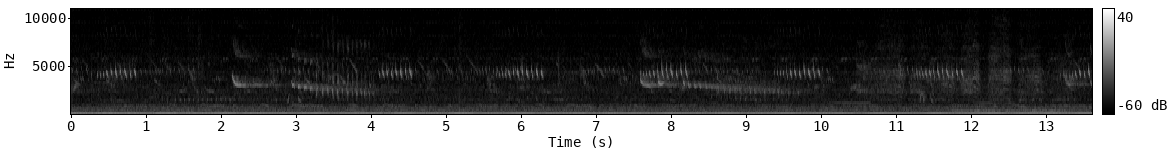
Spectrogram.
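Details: Pied kingfisher giving sharp, high twittering chirps and short descending trills every second or two over a low rumble. Recorded at 05:11 on 12/18/21 by the waterhole camera at Gowrie dam, Djuma Game Reserve, Sabi Sand Wildtuin, South Africa.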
